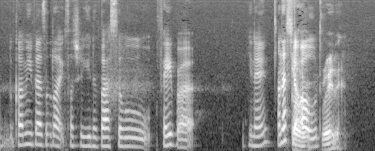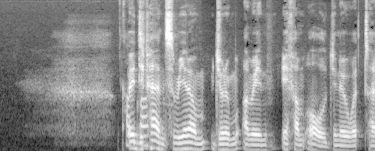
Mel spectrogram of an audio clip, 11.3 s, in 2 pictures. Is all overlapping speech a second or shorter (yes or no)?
yes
